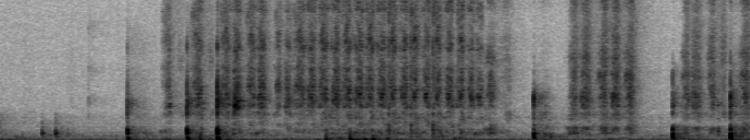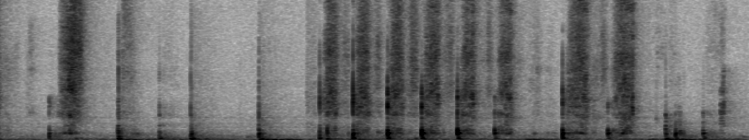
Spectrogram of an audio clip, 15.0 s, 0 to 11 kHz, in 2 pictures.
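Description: A plastic stylus nib scratches, taps and rubs across the flat glass touchscreen of an iPad tablet while painting. Soft dry rasping strokes alternate with quick light clicks, and a sustained bright scratchy stretch runs from about 2 to 5 seconds.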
